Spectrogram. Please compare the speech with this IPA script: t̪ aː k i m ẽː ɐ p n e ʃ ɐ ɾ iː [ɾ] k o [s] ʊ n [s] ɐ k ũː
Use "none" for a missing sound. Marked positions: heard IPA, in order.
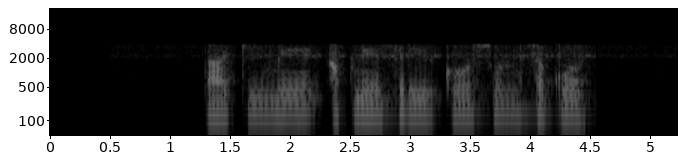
ɾ, s, s

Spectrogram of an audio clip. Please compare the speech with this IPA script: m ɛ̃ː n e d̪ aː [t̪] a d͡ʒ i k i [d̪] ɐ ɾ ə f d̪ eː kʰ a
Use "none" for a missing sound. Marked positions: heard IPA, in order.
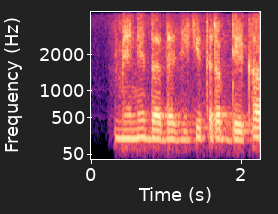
d̪, t̪

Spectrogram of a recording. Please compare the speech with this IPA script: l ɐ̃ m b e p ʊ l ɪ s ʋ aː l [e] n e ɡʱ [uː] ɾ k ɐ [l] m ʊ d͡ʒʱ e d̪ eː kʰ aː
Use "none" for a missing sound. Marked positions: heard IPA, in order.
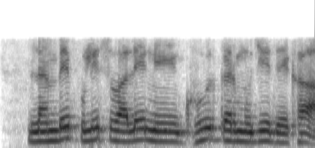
e, uː, ɾ

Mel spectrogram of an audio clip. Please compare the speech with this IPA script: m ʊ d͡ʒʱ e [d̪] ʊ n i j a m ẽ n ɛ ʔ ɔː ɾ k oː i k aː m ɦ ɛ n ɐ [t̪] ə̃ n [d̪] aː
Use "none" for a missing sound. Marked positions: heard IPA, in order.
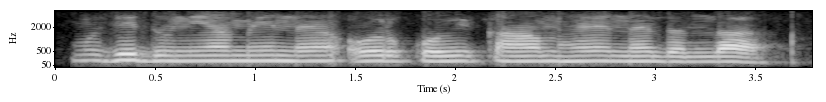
d̪, d̪, d̪

